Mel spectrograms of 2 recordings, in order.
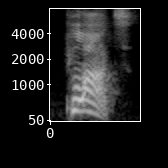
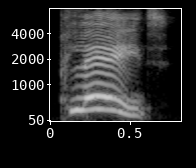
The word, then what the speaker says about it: plait: The sound symbolizes letters A in words like magazine, calendar, AI in plait, not plate. I want to plait my hair.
